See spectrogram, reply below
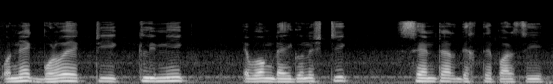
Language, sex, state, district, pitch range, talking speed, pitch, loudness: Bengali, male, Assam, Hailakandi, 130-150 Hz, 100 wpm, 140 Hz, -15 LUFS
